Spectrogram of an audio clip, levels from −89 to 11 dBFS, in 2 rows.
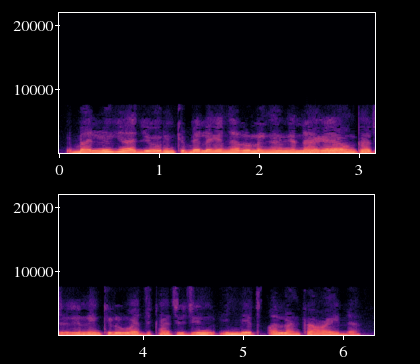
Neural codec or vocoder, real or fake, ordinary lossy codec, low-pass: codec, 44.1 kHz, 2.6 kbps, DAC; fake; AAC, 24 kbps; 19.8 kHz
